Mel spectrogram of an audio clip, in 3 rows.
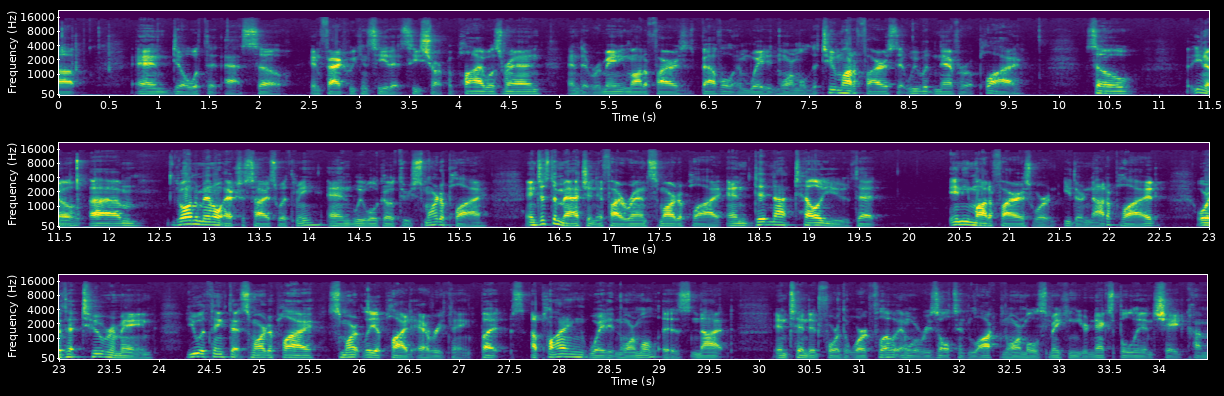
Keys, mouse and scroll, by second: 0.0 q, 0.3 ctrl+click, 1.0 middle click, 8.6 middle click, 11.6 q, 14.7 q, 15.0 click, 30.2-31.9 scroll up 1.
